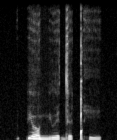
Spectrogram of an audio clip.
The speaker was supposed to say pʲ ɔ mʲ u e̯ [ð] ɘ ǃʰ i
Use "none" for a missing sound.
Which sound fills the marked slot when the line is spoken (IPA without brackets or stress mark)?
d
